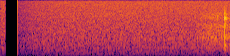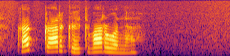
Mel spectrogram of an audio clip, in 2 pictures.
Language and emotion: Russian, neutral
